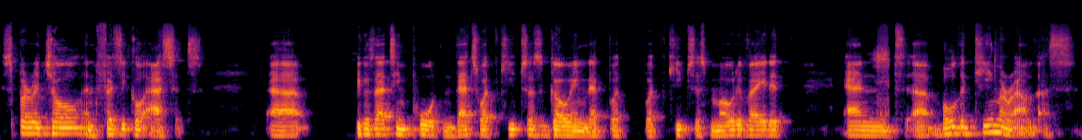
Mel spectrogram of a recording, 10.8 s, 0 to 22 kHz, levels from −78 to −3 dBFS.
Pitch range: 95-115 Hz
